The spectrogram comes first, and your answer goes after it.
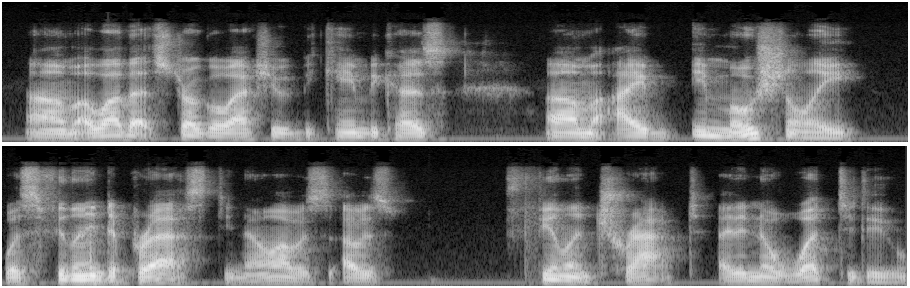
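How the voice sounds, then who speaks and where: The speaker has a normal speaking voice with an American accent. The pace is fairly quick. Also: man, fairly low pitch for a man. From US Pacific Northwest, near Portland, Oregon. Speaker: entrepreneur and business consultant. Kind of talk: interview. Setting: remote call.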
